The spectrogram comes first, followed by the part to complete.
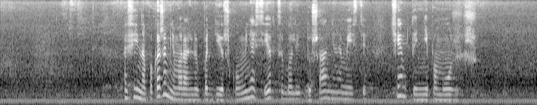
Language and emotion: Russian, sad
